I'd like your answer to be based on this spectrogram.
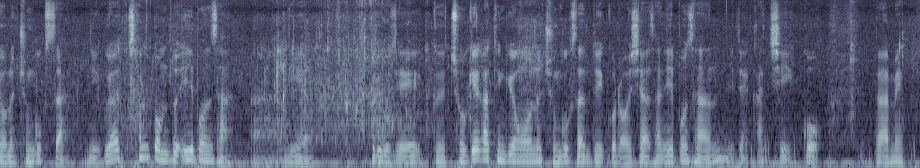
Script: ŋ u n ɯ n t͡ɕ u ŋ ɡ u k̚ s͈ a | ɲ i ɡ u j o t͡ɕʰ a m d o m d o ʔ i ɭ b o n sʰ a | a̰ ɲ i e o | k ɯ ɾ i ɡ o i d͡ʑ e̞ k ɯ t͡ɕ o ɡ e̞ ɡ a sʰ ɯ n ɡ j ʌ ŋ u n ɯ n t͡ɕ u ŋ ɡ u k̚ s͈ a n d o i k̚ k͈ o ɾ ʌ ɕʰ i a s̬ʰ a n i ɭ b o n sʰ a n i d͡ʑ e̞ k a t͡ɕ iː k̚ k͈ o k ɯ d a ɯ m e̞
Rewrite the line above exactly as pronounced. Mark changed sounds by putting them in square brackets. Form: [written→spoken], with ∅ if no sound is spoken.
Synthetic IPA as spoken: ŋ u n ɯ n t͡ɕ u ŋ ɡ u k̚ s͈ a | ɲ i ɡ u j o t͡ɕʰ a m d o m d o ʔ i ɭ b o n sʰ a | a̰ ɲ i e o | k ɯ ɾ i ɡ o i d͡ʑ e̞ k ɯ t͡ɕ o ɡ e̞ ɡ a [sʰ→tʰ] ɯ n ɡ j ʌ ŋ u n ɯ n t͡ɕ u ŋ ɡ u k̚ s͈ a n d o i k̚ k͈ o ɾ ʌ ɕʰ i a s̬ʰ a n i ɭ b o n sʰ a n i d͡ʑ e̞ k a [t͡ɕ→t͡ɕʰ] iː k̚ k͈ o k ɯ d a ɯ m e̞

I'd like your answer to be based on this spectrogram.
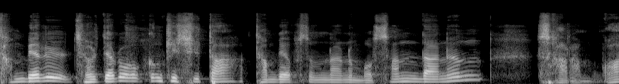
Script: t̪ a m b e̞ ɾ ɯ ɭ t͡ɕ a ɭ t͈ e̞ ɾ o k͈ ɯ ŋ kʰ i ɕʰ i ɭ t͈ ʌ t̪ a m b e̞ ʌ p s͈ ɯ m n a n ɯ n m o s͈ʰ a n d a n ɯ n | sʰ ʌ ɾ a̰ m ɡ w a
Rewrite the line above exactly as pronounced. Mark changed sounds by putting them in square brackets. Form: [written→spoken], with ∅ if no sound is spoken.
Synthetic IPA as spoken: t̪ a m b e̞ ɾ ɯ ɭ t͡ɕ [a→ʌ] ɭ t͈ e̞ ɾ o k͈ ɯ ŋ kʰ i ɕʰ i ɭ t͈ [ʌ→a] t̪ a m b e̞ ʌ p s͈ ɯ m n a n ɯ n m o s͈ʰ a n d a n ɯ n | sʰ [ʌ→a] ɾ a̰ m ɡ w a

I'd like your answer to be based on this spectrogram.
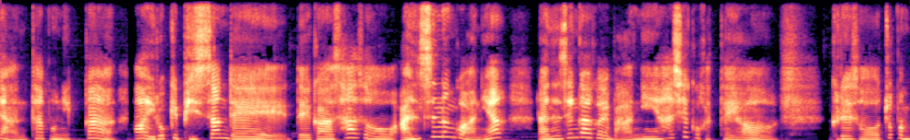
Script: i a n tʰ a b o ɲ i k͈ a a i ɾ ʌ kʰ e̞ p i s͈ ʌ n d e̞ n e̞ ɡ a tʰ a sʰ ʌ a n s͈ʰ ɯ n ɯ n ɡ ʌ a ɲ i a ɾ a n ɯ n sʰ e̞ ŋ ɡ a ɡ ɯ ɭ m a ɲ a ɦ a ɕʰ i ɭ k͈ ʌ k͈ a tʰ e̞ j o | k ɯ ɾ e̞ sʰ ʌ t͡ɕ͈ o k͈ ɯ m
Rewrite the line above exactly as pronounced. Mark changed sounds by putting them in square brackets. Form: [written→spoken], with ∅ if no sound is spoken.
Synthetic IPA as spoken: i a n tʰ a b o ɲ i k͈ a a i ɾ ʌ kʰ e̞ p i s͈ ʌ n d e̞ n e̞ ɡ a [tʰ→sʰ] a sʰ ʌ a n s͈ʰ ɯ n ɯ n ɡ ʌ a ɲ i a ɾ a n ɯ n sʰ e̞ ŋ ɡ a ɡ ɯ ɭ m a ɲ [a→i] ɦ a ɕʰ i ɭ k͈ ʌ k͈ a tʰ e̞ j o | k ɯ ɾ e̞ sʰ ʌ t͡ɕ͈ o k͈ ɯ m

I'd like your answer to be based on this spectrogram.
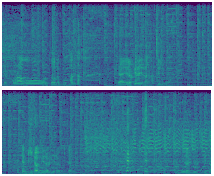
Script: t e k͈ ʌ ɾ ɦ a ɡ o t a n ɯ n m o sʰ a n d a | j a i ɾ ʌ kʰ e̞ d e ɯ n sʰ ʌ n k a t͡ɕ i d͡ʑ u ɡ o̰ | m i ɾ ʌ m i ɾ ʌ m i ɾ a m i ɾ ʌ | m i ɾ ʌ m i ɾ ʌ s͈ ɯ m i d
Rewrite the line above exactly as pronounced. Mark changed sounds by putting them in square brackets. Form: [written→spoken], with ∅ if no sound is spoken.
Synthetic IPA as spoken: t e k͈ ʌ ɾ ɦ a ɡ o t [a→ʌ] n ɯ n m o [sʰ→tʰ] a n d a | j a i ɾ ʌ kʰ e̞ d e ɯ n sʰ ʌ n k a [t͡ɕ→t͡ɕʰ] i d͡ʑ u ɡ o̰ | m i ɾ ʌ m i ɾ ʌ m i ɾ [a→ʌ] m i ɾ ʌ | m i ɾ ʌ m i ɾ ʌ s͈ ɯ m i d

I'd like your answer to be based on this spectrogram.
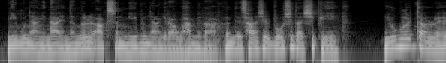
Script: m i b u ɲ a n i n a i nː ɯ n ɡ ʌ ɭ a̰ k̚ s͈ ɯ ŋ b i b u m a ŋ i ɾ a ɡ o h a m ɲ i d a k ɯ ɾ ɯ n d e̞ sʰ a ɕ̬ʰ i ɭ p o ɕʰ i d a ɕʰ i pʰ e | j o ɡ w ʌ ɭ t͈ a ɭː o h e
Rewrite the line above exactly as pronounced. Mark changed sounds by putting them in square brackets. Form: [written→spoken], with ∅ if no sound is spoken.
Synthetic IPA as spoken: m i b u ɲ a [n→ŋ] i n a i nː ɯ n ɡ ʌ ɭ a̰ k̚ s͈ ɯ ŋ [b→m] i b u [m→ɲ] a ŋ i ɾ a ɡ o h a m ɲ i d a k ɯ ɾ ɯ n d e̞ sʰ a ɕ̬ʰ i ɭ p o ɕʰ i d a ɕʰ i pʰ [e→i] | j [o→u] ɡ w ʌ ɭ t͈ a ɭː o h e

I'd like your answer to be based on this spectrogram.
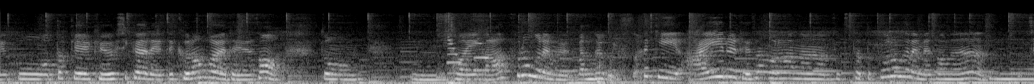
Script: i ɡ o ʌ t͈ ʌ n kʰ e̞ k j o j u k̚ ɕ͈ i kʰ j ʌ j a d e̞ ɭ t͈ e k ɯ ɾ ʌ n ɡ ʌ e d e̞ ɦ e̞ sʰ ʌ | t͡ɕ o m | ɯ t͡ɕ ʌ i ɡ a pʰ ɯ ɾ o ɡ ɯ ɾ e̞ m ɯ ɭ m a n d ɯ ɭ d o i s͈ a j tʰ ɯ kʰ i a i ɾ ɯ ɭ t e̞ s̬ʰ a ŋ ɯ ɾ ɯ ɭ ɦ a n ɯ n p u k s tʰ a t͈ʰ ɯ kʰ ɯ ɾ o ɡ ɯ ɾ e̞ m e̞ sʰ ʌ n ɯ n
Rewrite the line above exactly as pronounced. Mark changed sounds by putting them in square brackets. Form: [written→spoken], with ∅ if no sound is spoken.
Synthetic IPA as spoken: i ɡ o ʌ t͈ ʌ [n→∅] kʰ e̞ k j o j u k̚ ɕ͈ i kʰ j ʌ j a d e̞ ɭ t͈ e k ɯ ɾ ʌ n ɡ ʌ e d e̞ ɦ e̞ sʰ ʌ | t͡ɕ o m | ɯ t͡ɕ ʌ i ɡ a pʰ ɯ ɾ o ɡ ɯ ɾ e̞ m ɯ ɭ m a n d ɯ ɭ [d→ɡ] o i s͈ [a→ʌ] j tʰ ɯ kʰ i a i ɾ ɯ ɭ t e̞ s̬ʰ a ŋ ɯ ɾ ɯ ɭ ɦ a n ɯ n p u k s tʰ a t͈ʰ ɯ [kʰ→pʰ] ɯ ɾ o ɡ ɯ ɾ e̞ m e̞ sʰ ʌ n ɯ n

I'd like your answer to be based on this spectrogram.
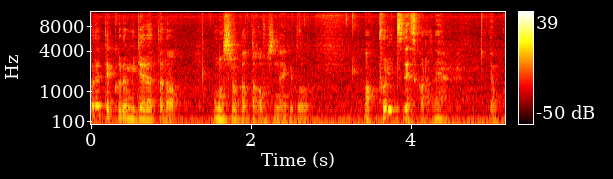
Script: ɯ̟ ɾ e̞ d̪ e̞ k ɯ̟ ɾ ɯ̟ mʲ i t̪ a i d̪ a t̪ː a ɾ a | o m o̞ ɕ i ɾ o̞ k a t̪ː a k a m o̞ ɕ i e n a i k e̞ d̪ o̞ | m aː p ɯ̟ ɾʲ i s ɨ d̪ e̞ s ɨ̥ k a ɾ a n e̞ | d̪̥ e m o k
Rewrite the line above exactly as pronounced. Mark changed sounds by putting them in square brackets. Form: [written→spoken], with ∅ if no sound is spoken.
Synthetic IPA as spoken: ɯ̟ ɾ e̞ [d̪→t̪] e̞ k ɯ̟ ɾ ɯ̟ mʲ i t̪ a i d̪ a t̪ː a ɾ a | o m o̞ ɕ i ɾ o̞ k a t̪ː a k a m o̞ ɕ i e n a i k e̞ d̪ o̞ | m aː p ɯ̟ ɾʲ i [s→t͡s] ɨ d̪ e̞ s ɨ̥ k a ɾ a n e̞ | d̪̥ e m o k

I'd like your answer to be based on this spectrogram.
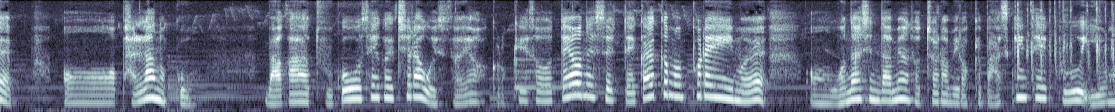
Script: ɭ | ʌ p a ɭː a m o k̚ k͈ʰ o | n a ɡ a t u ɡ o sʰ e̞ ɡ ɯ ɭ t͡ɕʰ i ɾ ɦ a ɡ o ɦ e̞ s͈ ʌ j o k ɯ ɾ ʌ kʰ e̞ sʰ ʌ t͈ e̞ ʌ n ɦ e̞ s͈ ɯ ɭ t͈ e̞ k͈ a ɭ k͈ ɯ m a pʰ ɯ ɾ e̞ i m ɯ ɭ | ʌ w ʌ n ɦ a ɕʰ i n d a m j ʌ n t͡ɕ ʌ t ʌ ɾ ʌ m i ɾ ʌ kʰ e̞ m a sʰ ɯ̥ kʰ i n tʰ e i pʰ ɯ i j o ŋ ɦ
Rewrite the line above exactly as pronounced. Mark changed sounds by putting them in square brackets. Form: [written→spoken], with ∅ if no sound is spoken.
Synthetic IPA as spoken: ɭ | ʌ p a ɭː a [m→n] o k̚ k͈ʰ o | [n→m] a ɡ a t u ɡ o sʰ e̞ ɡ ɯ ɭ t͡ɕʰ i ɾ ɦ a ɡ o ɦ e̞ s͈ ʌ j o k ɯ ɾ ʌ kʰ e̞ sʰ ʌ t͈ e̞ ʌ n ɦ e̞ s͈ ɯ ɭ t͈ e̞ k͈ a ɭ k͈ ɯ m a pʰ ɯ ɾ e̞ i m ɯ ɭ | ʌ w ʌ n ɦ a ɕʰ i n d a m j ʌ n t͡ɕ ʌ [t→t͡ɕʰ] ʌ ɾ ʌ m i ɾ ʌ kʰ e̞ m a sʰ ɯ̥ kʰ i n tʰ e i pʰ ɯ i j o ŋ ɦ

